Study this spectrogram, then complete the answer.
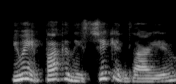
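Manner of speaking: ordinary talk, nothing marked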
